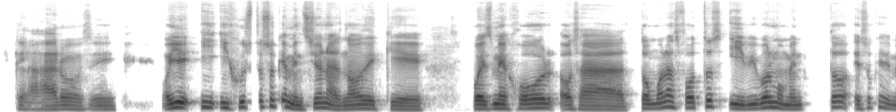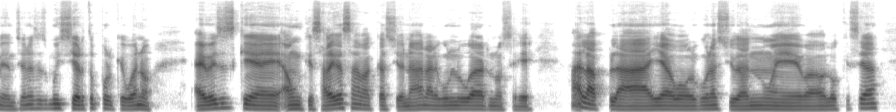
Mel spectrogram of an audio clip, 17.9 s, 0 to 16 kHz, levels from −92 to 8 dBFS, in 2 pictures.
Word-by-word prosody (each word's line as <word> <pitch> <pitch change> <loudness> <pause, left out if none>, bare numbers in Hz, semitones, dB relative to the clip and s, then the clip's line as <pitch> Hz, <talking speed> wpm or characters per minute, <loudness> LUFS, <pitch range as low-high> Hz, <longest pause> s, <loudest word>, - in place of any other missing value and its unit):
Claro, 110 0 -4
sí. 110 +1 -8 0.4
Oye, 335 -1 +5
y 170 -3 -2
y - - +1
justo 175 +3 -4
eso 200 +2 -3
que 200 -2 0
mencionas, 130 -1 +1
¿no? 120 +3 +1
De 130 -1 -1
que, 105 -4 -3 0.4
pues, 130 0 +3
mejor, 140 +2 +2
o 125 - 0
sea, 110 -4 0
tomo 140 +2 0
las 180 0 0
fotos 190 +5 -1
y 135 -3 +2
vivo 135 +6 +2
el 170 - +4
momento. 125 -6 -1 0.4
Eso 130 +5 -7
que 175 - -8
me 140 - -4
mencionas 120 +2 -5
es 135 -1 -9
muy 140 +1 -2
cierto, 135 0 0
porque 130 -4 -5
bueno, 115 -1 0 0.4
hay 115 - +5
veces 150 +5 +1
que 115 -5 +3
aunque 125 0 0
salgas 125 +7 +2
a 140 - -1
vacacionar 115 -2 -2
a - - +1
algún 115 +1 -2
lugar, 115 -1 +1
no 110 -1 -5
sé, 100 0 -6 0.4
a - - +3
la - - +4
playa, 110 0 +4
o 110 0 +1
alguna 115 +3 -1
ciudad 110 -3 -1
nueva, 110 -2 0
o 110 - -2
lo 115 0 -4
que 130 - -23
sea, 145 +2 -1
120 Hz, 185 wpm, -25 LUFS, 110-140 Hz, 0.4 s, Oye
